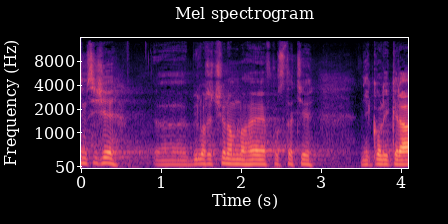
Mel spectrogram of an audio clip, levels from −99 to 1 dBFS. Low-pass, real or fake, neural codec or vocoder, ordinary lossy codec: 14.4 kHz; real; none; MP3, 96 kbps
